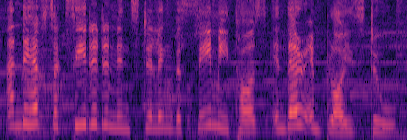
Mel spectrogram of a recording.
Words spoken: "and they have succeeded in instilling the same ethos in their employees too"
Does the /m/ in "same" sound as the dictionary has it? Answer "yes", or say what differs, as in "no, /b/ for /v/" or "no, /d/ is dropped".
yes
